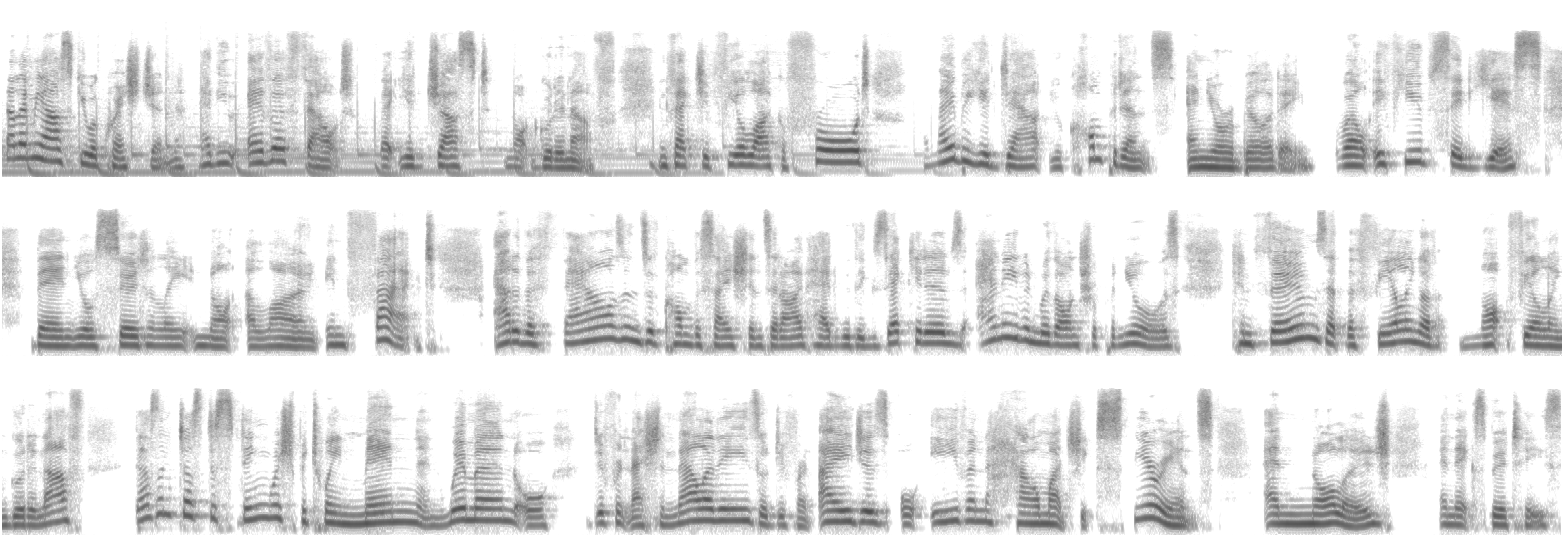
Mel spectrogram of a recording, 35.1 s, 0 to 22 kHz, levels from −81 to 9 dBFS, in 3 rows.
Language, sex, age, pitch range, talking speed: English, female, 40-59, 160-220 Hz, 155 wpm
